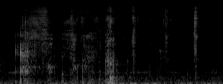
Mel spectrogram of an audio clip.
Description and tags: Eating sounds by a person.
munching, eating, crunch, chew, munch, chewing, chomping, eat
